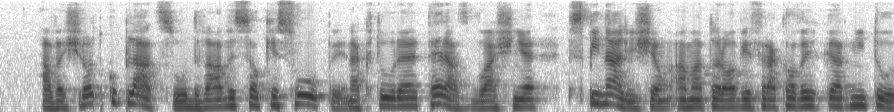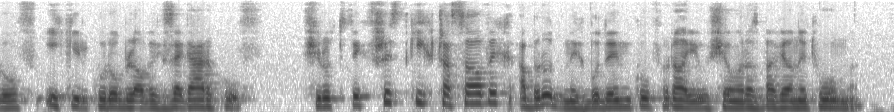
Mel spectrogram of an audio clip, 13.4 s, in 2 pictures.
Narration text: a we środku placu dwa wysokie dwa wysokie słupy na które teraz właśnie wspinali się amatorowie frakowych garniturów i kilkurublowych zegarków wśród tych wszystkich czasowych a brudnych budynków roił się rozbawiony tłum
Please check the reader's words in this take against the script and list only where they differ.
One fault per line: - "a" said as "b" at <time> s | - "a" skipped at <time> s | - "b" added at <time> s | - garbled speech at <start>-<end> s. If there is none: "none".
- "dwa wysokie" skipped at 2.1 s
